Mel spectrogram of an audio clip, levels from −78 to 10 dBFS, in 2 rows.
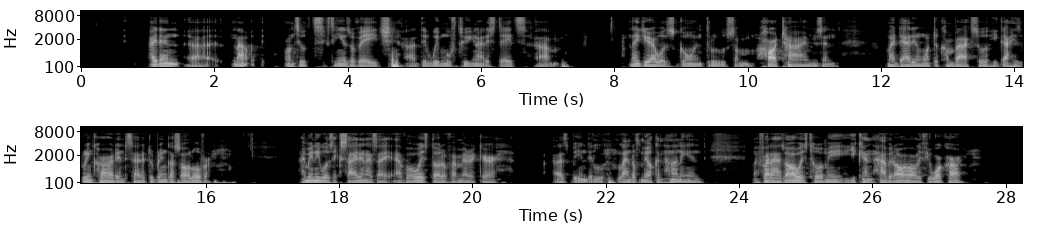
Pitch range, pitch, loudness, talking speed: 80-95 Hz, 85 Hz, -24 LUFS, 170 wpm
